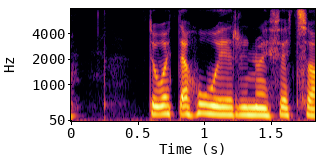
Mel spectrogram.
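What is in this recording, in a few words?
"hwyr" Welsh, spoken word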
